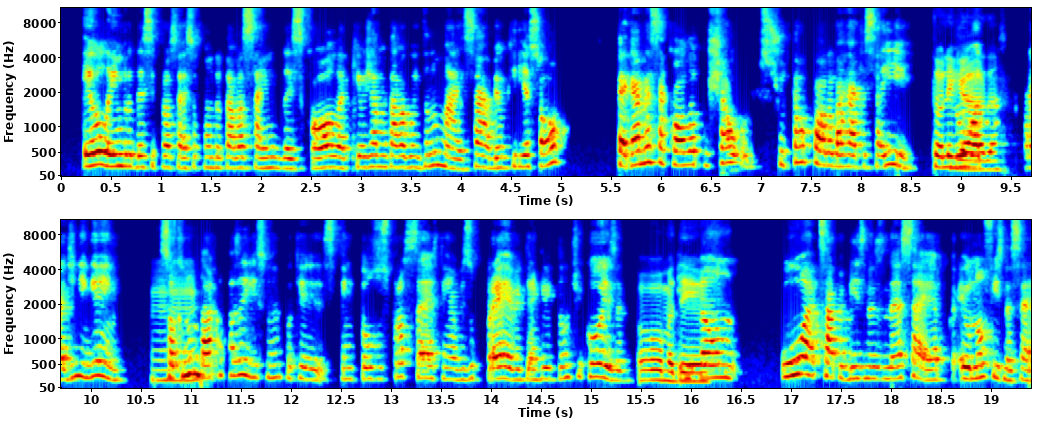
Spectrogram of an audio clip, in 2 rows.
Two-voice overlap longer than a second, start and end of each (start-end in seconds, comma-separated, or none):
none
